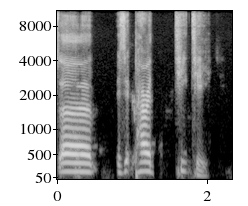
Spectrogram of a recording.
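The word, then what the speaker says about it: Paratici: pronounce uh is it para titi everyone keeps saying paratichi but i heard from an italian journalist who wrote me a new one it's paratc that's how it's pronounced tc yeah i'm the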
